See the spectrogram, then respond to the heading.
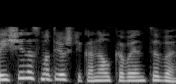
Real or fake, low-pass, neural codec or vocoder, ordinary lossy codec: fake; 7.2 kHz; codec, 16 kHz, about 1 kbps, DyCAST, with the encoder's durations; MP3, 24 kbps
